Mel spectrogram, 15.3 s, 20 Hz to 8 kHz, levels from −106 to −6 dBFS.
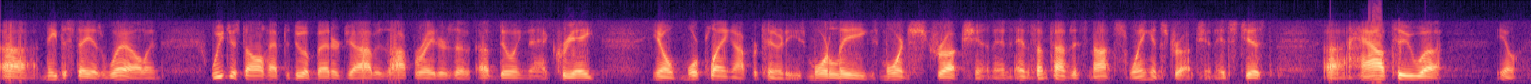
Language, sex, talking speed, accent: English, male, 190 wpm, American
